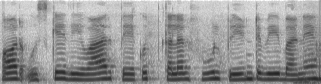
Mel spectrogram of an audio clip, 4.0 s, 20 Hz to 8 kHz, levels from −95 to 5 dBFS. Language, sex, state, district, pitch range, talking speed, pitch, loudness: Hindi, female, Jharkhand, Palamu, 195-220 Hz, 135 wpm, 205 Hz, -18 LUFS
